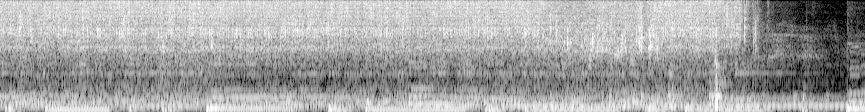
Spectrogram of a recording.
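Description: Kitchen faucet running in a steady stream into a stainless steel sink as hands are rinsed under it, then shut off near the end.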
